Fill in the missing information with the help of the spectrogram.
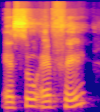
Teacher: that light vowel sound is what we call as shva, the inbuilt vowel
